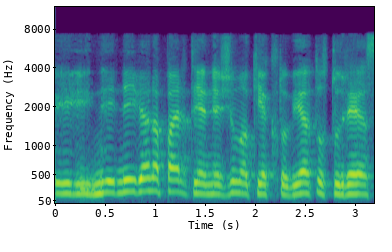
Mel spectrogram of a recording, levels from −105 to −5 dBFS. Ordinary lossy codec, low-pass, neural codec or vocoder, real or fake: MP3, 64 kbps; 7.2 kHz; codec, 16 kHz, 0.8 kbps, ZipCodec; fake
